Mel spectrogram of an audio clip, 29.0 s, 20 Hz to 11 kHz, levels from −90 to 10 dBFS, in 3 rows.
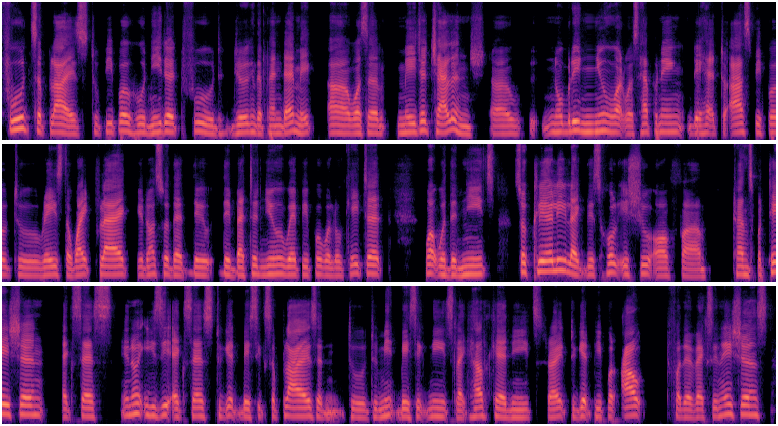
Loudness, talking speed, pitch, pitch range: -25 LUFS, 170 wpm, 150 Hz, 140-165 Hz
